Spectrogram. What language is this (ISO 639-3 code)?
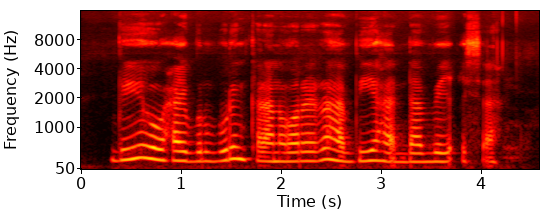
som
